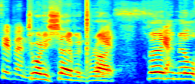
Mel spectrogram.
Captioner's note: claps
